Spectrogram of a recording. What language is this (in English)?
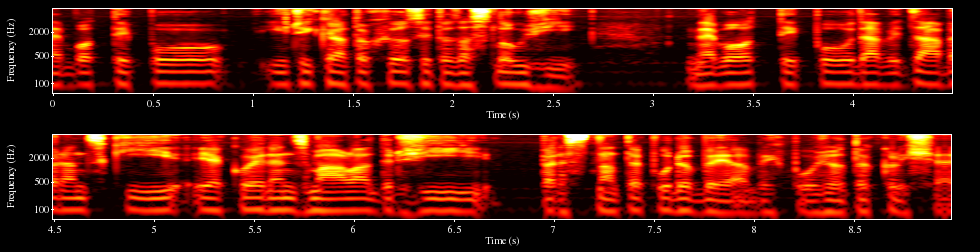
Czech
